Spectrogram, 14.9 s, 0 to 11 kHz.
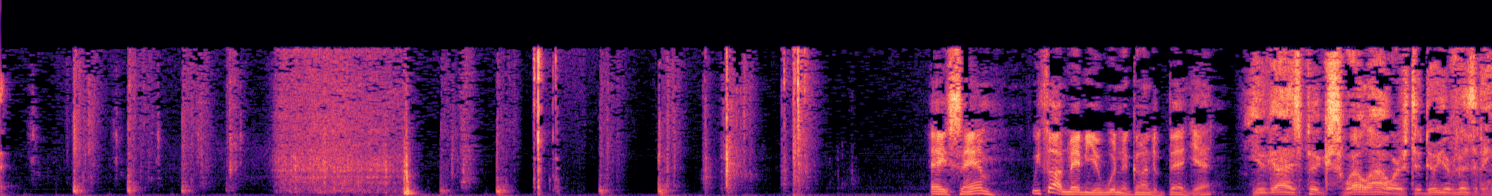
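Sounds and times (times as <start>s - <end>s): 
corridor door sliding shut: 2.8s - 4.2s
speech: 9.3s - 14.9s.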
